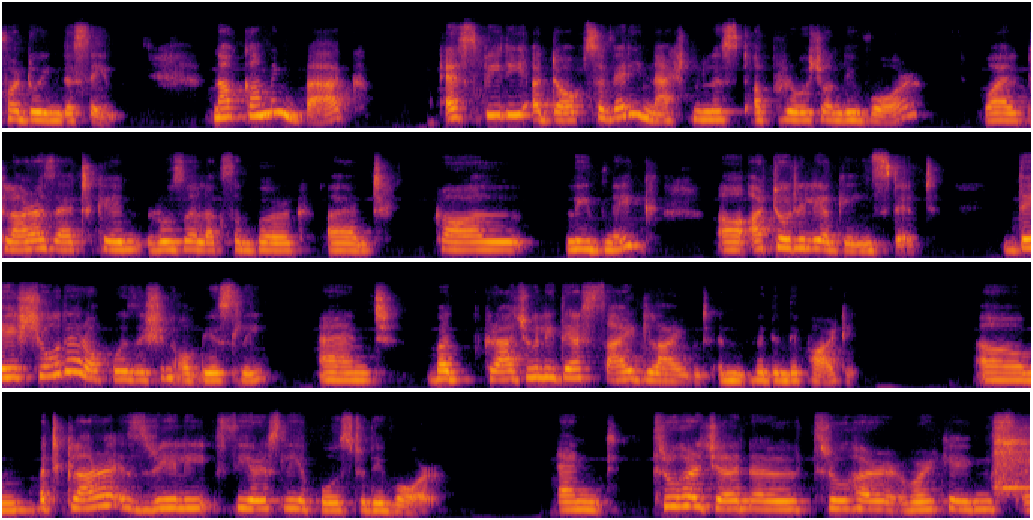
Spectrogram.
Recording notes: This podcast is a Zoom recording of one of the sessions of our Revolutionary Feminism course.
